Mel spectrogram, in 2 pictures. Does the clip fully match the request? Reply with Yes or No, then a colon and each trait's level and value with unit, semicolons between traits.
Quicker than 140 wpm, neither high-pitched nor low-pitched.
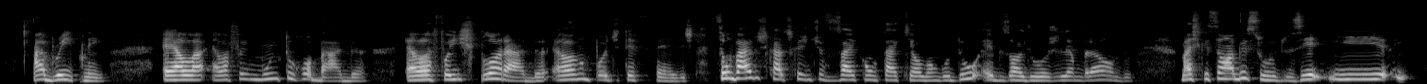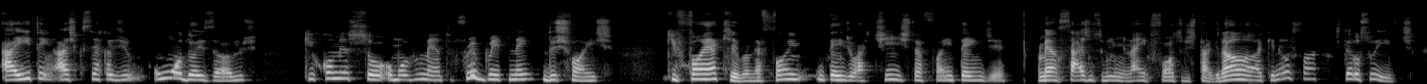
No: average, 165 wpm; high, 215 Hz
